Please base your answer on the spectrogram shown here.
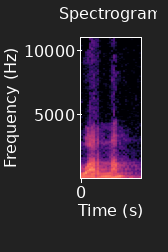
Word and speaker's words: Varnam: So the product is called Varnam. It's pronounced in Indian language Varnam.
